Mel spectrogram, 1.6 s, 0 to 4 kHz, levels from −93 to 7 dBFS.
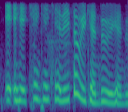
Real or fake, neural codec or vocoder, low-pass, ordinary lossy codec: real; none; 3.6 kHz; none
